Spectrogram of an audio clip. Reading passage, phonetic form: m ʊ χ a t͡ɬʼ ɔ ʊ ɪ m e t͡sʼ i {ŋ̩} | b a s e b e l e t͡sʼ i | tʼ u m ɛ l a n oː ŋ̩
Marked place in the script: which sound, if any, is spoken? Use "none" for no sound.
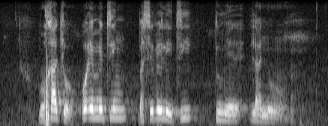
ŋ̩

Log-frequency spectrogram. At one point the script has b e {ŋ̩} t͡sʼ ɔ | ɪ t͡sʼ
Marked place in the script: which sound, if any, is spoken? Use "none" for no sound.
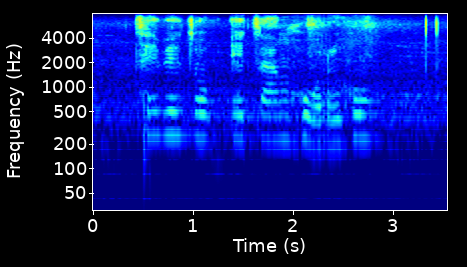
none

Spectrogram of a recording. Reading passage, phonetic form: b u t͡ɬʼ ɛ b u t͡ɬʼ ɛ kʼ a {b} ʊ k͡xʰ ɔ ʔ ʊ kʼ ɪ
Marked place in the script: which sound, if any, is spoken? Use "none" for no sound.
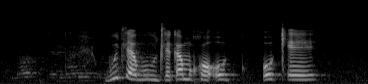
m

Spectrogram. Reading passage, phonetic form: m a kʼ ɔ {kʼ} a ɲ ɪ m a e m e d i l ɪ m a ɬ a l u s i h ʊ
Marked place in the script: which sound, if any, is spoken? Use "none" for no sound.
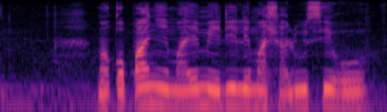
pʼ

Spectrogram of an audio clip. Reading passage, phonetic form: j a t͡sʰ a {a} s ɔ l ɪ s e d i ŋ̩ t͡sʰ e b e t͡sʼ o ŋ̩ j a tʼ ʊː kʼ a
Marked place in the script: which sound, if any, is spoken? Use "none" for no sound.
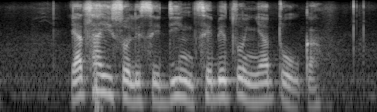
i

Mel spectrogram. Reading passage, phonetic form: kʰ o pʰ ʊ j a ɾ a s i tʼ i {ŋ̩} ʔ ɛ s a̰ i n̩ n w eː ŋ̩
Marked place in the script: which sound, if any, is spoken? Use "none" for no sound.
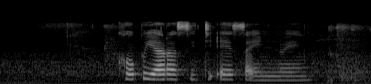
none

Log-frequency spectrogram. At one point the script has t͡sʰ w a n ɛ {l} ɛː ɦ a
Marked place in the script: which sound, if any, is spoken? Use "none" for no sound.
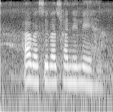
l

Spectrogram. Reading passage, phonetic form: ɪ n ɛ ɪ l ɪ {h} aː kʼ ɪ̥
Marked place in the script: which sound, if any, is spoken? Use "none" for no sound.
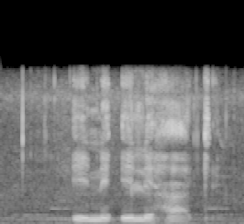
h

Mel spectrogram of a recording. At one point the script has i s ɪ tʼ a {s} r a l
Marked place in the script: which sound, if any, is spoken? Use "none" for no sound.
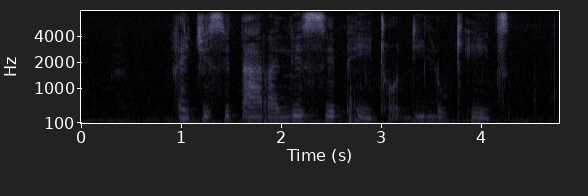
none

